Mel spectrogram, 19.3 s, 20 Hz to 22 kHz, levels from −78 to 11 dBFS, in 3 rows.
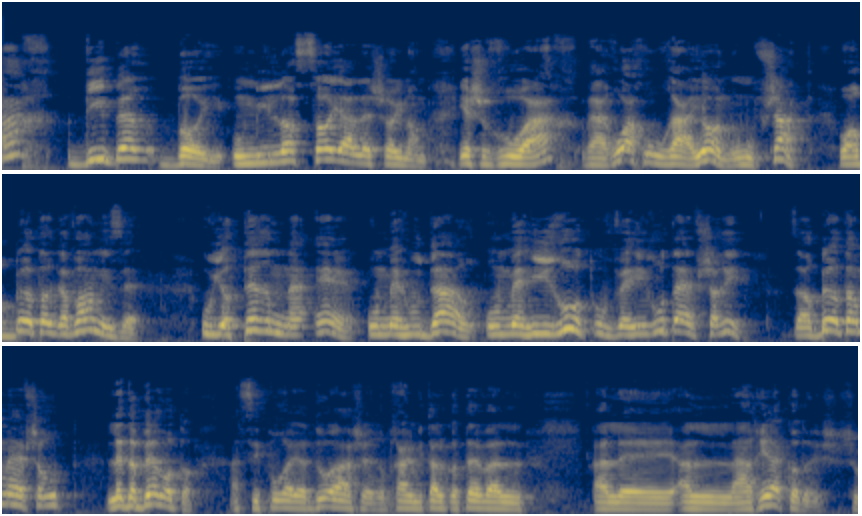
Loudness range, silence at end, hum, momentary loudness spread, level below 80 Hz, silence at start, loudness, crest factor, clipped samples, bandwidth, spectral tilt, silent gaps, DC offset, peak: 2 LU; 0 s; none; 10 LU; -54 dBFS; 0 s; -16 LUFS; 16 dB; under 0.1%; 10.5 kHz; -7 dB/octave; none; under 0.1%; 0 dBFS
